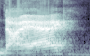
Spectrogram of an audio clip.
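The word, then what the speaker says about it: N1AG: drug they call it it reads N1 A.G but they pronounce it niag um and it's basically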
